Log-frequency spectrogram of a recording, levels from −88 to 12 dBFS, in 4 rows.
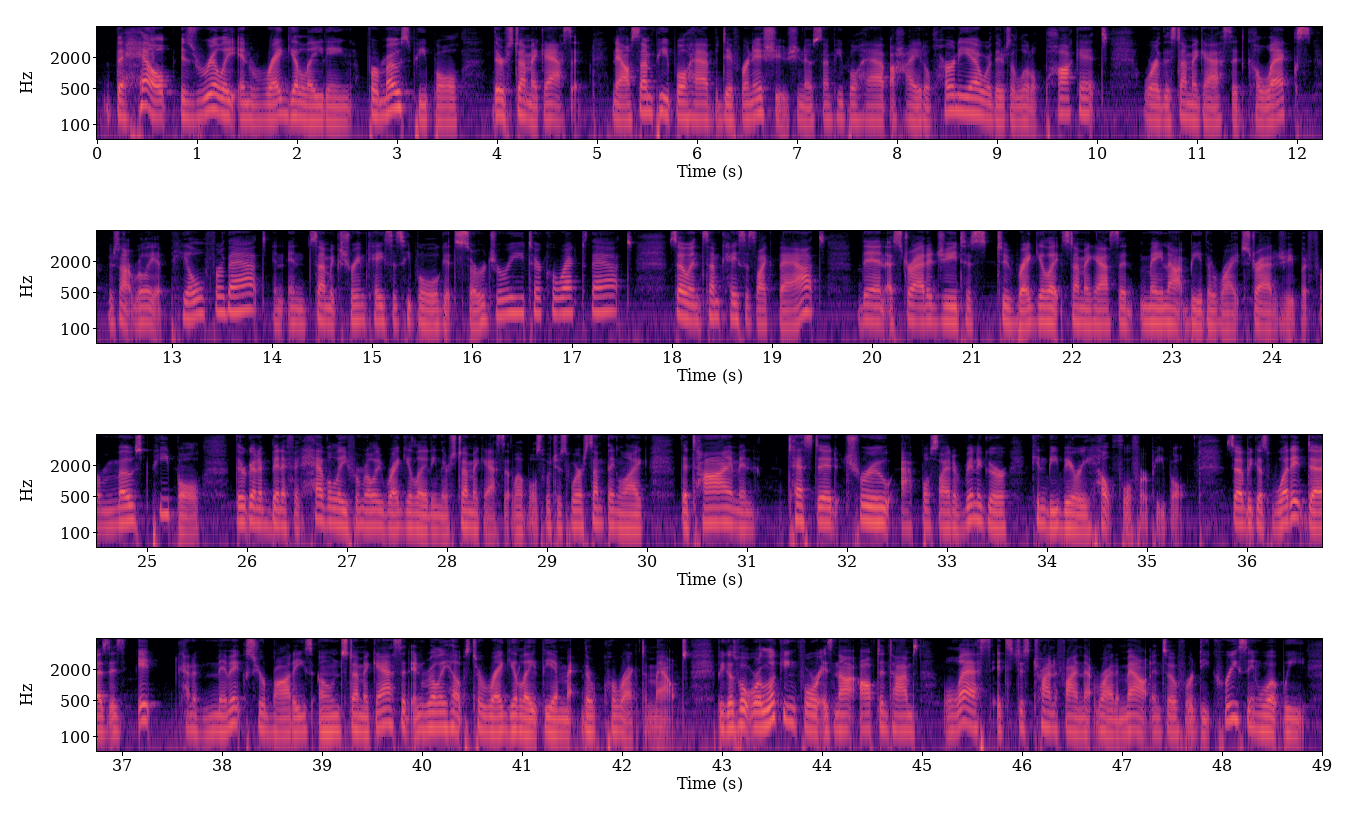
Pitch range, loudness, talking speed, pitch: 120-155 Hz, -29 LUFS, 195 wpm, 135 Hz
